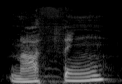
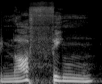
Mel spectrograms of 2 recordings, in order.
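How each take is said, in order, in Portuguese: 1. O primeiro som é um TH suave e sutil. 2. O primeiro som é um som de F. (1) "é mais sutil" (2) "para quem acha que é som de F"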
